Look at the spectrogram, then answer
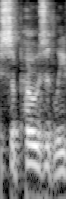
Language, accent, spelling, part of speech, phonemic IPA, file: English, US, supposedly, adverb, /səˈpoʊ̯.zɪd.li/, En-us-supposedly.ogg
- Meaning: 1. As a matter of supposition; in the beliefs or according to the claims of some people 2. Used in place of "supposed to be," often in informal or colloquial speech, as a mispronunciation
